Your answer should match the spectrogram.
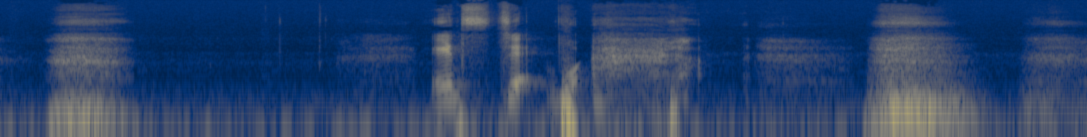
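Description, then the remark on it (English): A person makes exaggerated, heavy panting breaths: two loud breathy exhales with strained, voiced gasps and grunts between them, performed as a vocal imitation. “It's just me, like, panting until I pass out.”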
